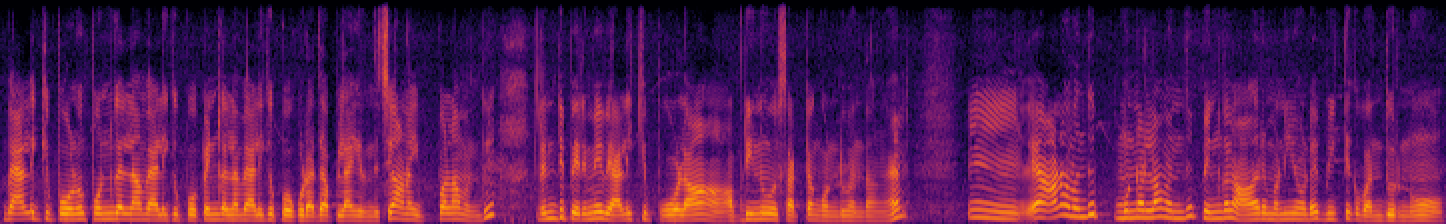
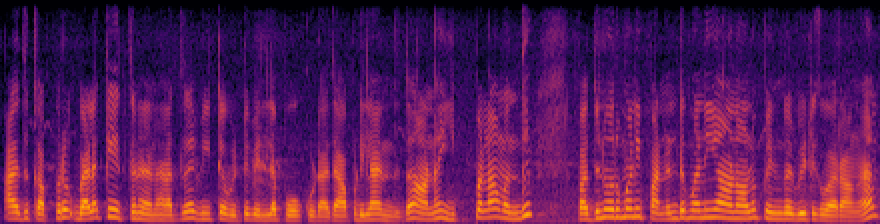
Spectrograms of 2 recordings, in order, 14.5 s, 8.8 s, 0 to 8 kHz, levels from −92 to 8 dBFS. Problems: background sounds at intervals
